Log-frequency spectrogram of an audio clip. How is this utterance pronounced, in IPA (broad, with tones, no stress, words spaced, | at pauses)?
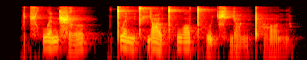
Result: t͡sʰwə˥nʂɤ˧˥ | t̪wə˥˧nt̪ʰjɑ˥˩ʊ̯t̪ʰwɔ˥ t̪ʰṵ˨˩ t͡ɕʰjɑ˧˥ŋpʰɑ̰˨˩˦ŋ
